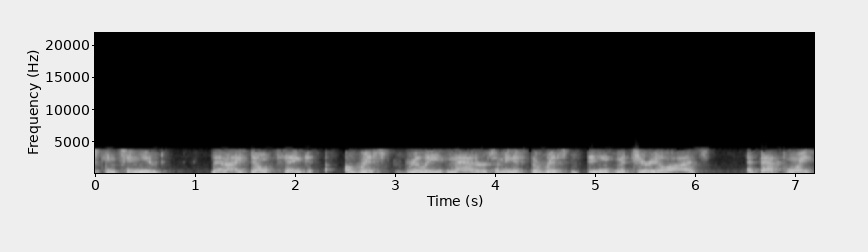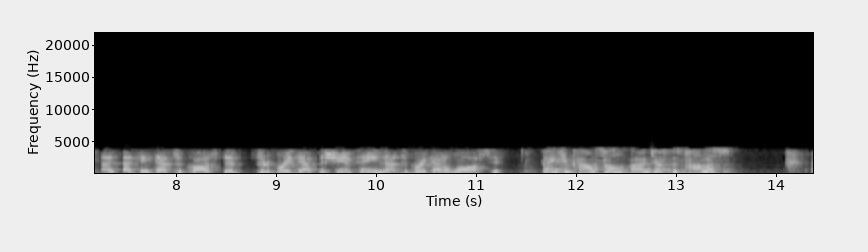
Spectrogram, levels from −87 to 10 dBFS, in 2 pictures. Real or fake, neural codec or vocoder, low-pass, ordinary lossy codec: real; none; 7.2 kHz; AAC, 16 kbps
